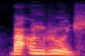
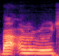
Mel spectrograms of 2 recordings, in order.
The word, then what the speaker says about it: Baton Rouge: And we also have here Baton Rouge. That's how you pronounce it. Baton Rouge in Louisiana.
